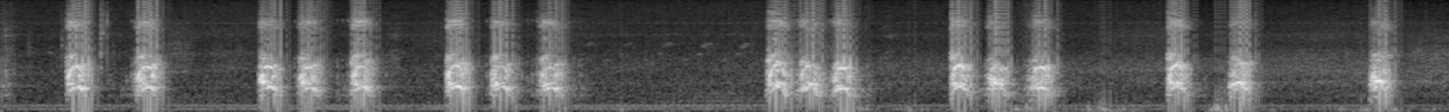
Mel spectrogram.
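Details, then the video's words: Luci the Maltese yapping at her reflection in a church, thinking it another dog; rapid sharp barks in runs of two to four, pausing briefly between runs, against a low constant hum. "Cute Maltese Barks at Reflection at Church"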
